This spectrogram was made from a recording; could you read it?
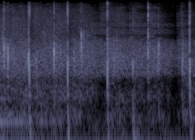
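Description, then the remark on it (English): A crowd of people clapping together as a clap of honour to the Lord, with a dense patter of many hands and several sharper, louder claps standing out at irregular moments, steady and moderately loud throughout. “Give a clap of honor to the Lord.”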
